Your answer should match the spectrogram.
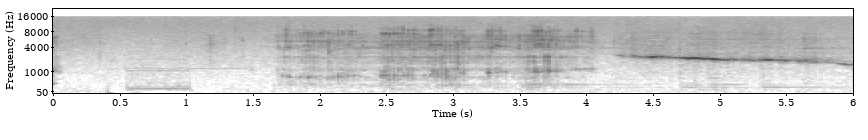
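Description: Cartoon snoring sound effect: a noisy snore in-breath, then a long whistle sliding down in pitch on the out-breath.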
